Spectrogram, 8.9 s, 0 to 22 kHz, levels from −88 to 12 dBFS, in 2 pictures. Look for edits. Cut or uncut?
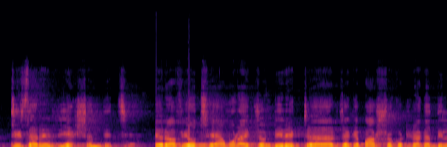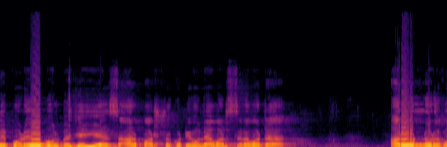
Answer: cut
